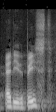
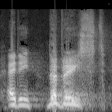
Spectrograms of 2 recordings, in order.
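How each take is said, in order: First: Said in the usual way. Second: Louder, slow, drawn-out "Eddie the Beast"; ring announcer. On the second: Acted. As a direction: announce him like a wrestling champion. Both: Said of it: "Can we say that?".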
